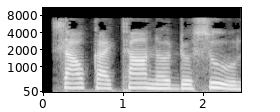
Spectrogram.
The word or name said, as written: Sao Caetano do Sul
